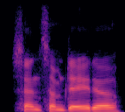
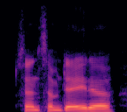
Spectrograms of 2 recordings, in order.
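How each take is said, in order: Both takes have the same delivery.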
